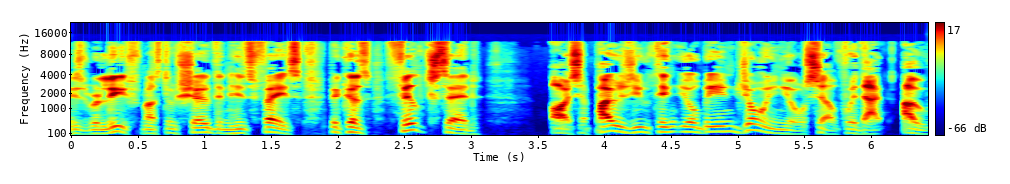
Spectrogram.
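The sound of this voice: Here we have an unforced reading voice.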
